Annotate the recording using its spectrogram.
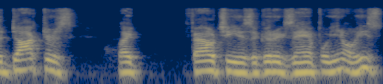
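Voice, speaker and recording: At a moderate pace, a man with a fairly high pitch speaks in a somewhat breathy way. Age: 70s. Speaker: political candidate and retired teacher. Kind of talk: interview. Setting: live stream interview. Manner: halting, many fillers and restarts.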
